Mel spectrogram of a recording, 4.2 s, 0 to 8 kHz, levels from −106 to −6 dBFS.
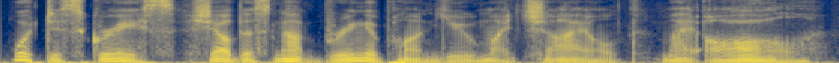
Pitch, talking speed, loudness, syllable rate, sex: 90 Hz, 170 wpm, -17 LUFS, 3.8 syllables/s, male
